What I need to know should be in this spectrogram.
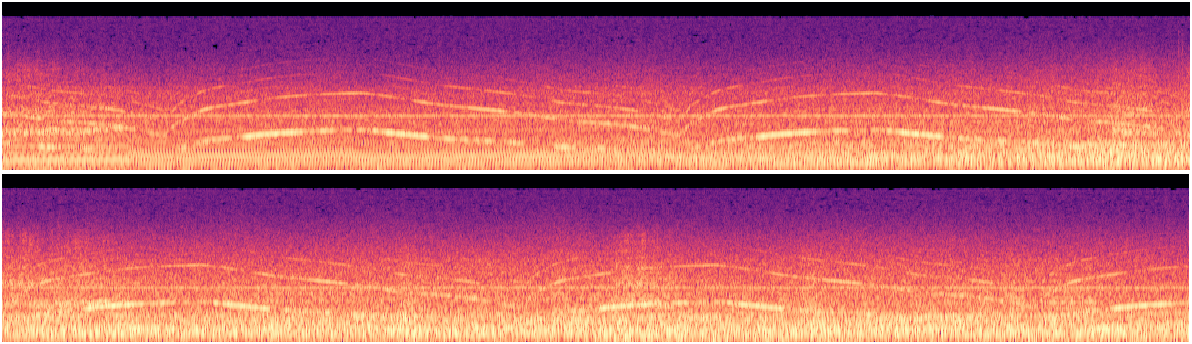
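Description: A police siren wails up and down throughout.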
